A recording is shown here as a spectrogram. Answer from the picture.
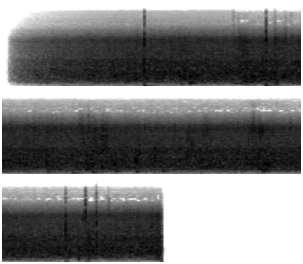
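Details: Continuous rushing river water with a few splashes, ending abruptly in silence after ten seconds.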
